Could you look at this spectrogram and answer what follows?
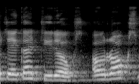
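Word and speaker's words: Xerox: Next rule है rule number 2 है, यदि किसी वर्ड के शुरू में यदि एक्स हो तो वहाँ पे एक्स को आपको ज प्रोनाउंस करना है।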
